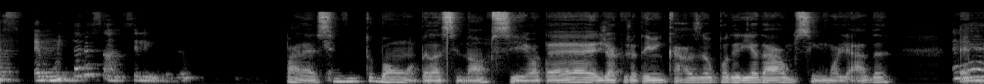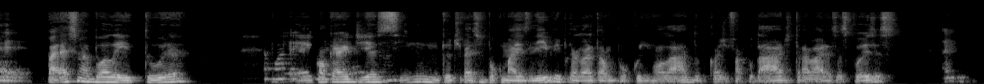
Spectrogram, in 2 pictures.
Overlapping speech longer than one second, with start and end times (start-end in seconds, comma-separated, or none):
12.7-14.0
